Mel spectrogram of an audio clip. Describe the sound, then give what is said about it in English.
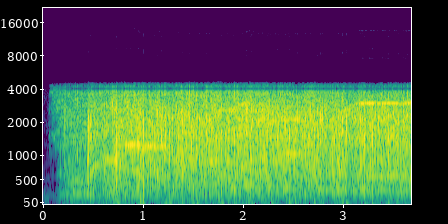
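Steady applause from many hands, a dense wash of clapping that swells in quickly and holds at an even, fairly loud level without voices. “And we're going to give you some hand claps for that.”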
